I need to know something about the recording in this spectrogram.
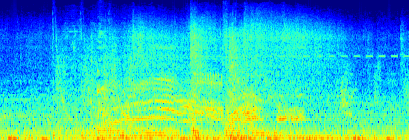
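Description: A creature lets out a loud, warbling roar.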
